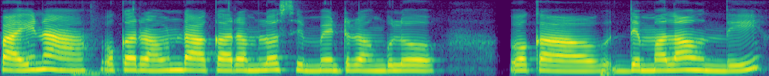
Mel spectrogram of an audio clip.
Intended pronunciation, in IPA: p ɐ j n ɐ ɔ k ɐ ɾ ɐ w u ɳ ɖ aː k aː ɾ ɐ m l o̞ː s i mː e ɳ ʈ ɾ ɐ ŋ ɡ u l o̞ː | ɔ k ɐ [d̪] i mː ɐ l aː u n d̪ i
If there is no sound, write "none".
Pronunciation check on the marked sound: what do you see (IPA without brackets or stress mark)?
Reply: d̪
